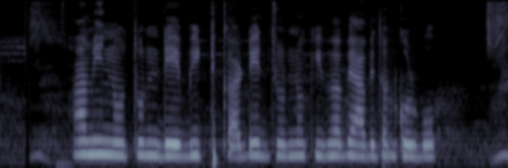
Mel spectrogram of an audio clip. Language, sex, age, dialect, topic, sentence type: Bengali, female, 18-24, Standard Colloquial, banking, statement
